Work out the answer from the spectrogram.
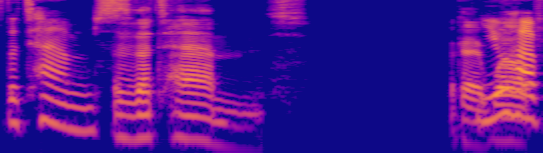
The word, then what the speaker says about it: Thames: It's the Thames.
